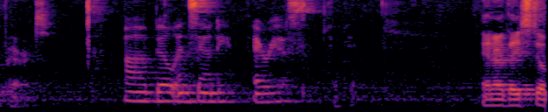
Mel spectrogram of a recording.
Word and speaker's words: Arias: we're talking here um your name has been pronounced most of this trial Aras is there another way of pronouncing it if you always pronounced it Aras I've heard it pronounced about seven different ways um I say Aras as does the rest of my family okay well let's back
